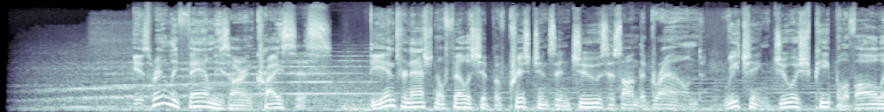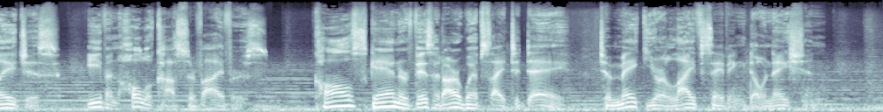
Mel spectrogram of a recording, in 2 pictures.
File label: Commercial Call To Action Spot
